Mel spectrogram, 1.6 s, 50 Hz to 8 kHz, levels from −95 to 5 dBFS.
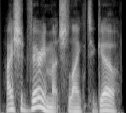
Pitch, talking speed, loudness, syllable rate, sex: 135 Hz, 265 wpm, -15 LUFS, 5.9 syllables/s, male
